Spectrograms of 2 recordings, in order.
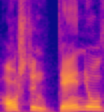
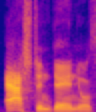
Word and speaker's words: Ashton Daniels: Uh, Austin Daniels, I believe, is how you pronounce his name. Maybe it's Ashton Daniels. Um, has now gone in for Auburn here. Ashton Daniels. Yeah, that's his name.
